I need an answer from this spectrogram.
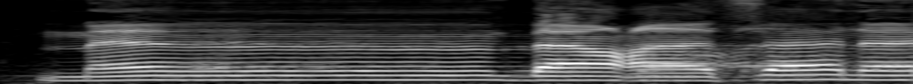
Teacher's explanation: عند ميم الإقلاب فيها غنة حركتين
